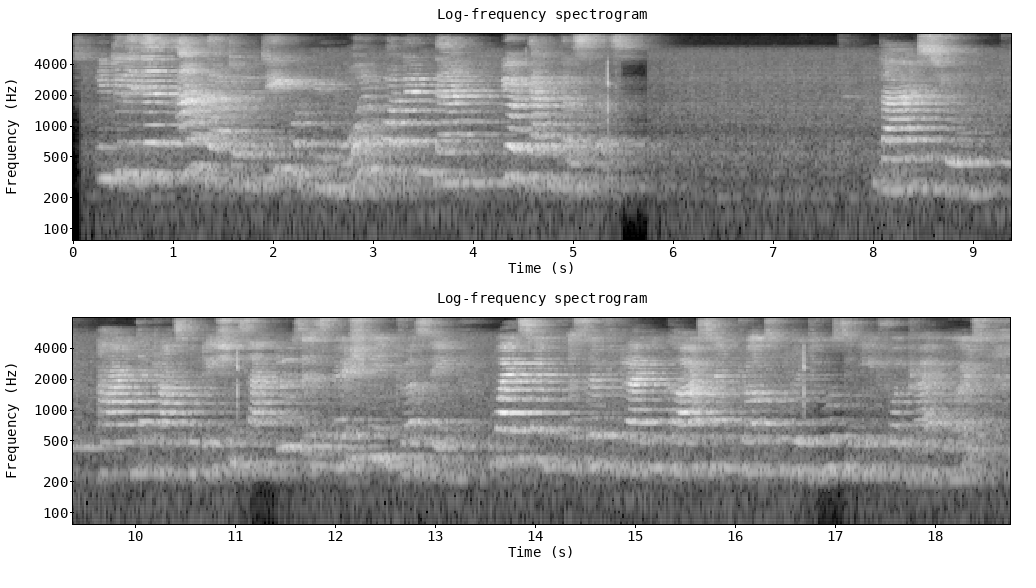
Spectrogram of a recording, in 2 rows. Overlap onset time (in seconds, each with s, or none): none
